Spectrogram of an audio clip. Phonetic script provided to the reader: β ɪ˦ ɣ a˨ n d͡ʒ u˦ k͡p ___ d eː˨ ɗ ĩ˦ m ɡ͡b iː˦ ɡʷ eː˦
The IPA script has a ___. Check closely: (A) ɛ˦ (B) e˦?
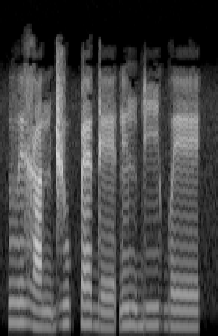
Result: A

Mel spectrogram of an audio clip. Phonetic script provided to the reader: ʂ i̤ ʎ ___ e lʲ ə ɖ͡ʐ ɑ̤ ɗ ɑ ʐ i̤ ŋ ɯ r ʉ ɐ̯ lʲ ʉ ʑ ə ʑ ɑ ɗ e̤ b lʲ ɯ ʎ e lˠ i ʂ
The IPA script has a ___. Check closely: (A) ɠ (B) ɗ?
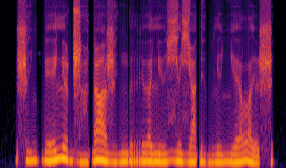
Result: A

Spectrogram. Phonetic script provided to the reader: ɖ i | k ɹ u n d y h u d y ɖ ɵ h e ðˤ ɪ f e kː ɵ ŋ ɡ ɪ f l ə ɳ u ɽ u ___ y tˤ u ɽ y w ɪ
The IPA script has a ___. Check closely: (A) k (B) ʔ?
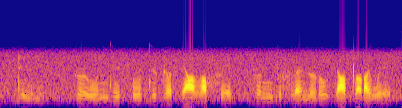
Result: B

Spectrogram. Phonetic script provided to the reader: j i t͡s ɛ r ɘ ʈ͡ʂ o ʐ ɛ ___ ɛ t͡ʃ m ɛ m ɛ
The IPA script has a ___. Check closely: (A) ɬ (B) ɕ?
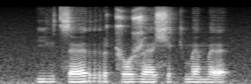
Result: B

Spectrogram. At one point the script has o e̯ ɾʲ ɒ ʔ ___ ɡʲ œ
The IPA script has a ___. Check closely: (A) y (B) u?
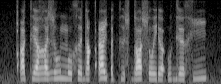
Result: B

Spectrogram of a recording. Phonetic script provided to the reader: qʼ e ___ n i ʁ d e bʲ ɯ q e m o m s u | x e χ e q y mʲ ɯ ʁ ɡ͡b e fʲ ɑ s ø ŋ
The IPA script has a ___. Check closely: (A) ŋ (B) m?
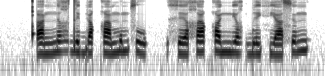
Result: A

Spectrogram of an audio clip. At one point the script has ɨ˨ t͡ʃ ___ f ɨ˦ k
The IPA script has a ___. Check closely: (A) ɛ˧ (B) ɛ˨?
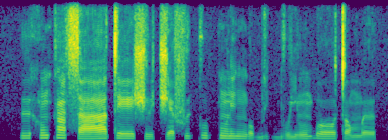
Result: B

